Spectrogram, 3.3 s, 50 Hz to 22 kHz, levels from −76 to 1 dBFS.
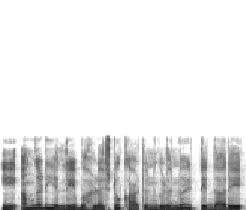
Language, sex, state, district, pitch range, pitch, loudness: Kannada, female, Karnataka, Bidar, 230-280 Hz, 245 Hz, -14 LUFS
